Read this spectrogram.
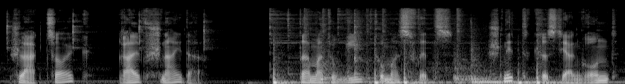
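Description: A man announces radio play credits from a script. His voice is deep and deliberate, with lively intonation and music clearly behind it.

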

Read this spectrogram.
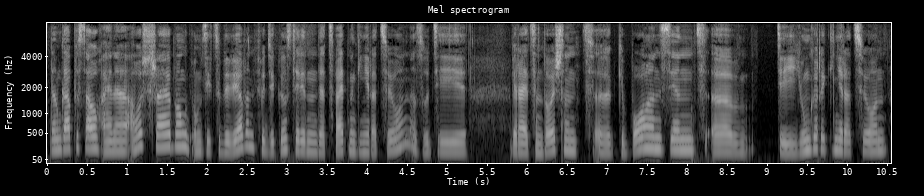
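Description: Woman with a Russian accent, dark dry voice. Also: lowish voice, normal speed, no echo. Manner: hesitant, many fillers and restarts. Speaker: museum curator and guest. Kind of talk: radio interview answers.

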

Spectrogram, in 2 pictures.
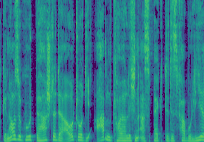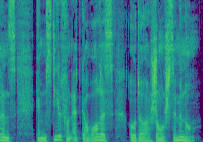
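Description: A man's voice: mid-range voice, normal speed, a little mellow, slightly rough, no room sound, studio quality. A male radio culture critic narrating a scripted review in polished, ornate phrasing. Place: studio.

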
